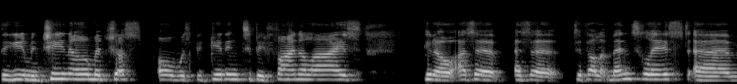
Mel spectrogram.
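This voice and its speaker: At a moderate pace, a woman speaks at a fairly high pitch in a monotone, flat intonation. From northern England, Bury near Manchester. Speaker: neuroscience professor. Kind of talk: interview. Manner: halting, many fillers and repeats.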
